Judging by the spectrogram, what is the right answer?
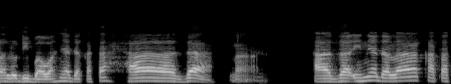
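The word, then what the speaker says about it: هذا: Alif kecil itu menunjukkan bahwa bacaannya 2 harokat kalau ilmu tajwid ya. Nah, bahasa Arab juga sama, agak panjang bacanya.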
